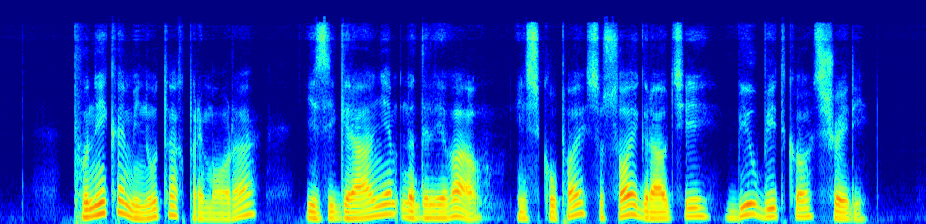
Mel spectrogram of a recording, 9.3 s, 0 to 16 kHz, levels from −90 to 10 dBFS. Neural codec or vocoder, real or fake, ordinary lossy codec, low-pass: codec, 24 kHz, 0.9 kbps, DualCodec; fake; Opus, 24 kbps; 10.8 kHz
